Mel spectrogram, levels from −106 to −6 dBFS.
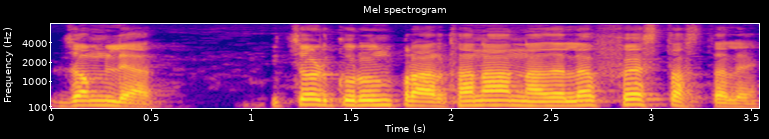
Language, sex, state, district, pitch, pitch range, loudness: Konkani, male, Goa, North and South Goa, 160 Hz, 145-165 Hz, -15 LUFS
